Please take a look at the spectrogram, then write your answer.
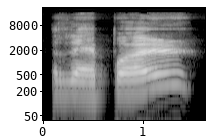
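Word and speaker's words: wrapper: का I throw the रैपर इसमें W silent रहता है डब्लू नहीं बोला जाता रैपर इनटू इनटू लगाएंगे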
